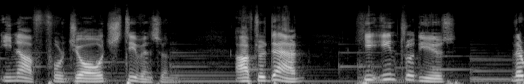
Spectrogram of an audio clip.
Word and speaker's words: Stephenson: one introduced by George Stephenson you can say Stevenson Stevenson or Stevenson okay both pronunciations are correct well as I said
